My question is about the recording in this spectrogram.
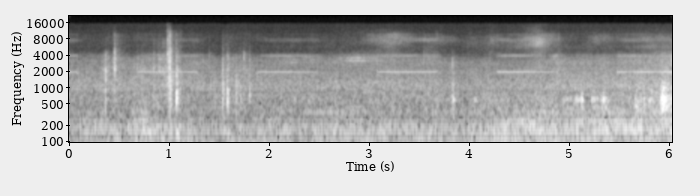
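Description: A Toyota Vios's warning chime beeping in a steady series, one short high tone a little over once a second. A few sharp clicks come in the first couple of seconds as the steering-wheel parts are handled.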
